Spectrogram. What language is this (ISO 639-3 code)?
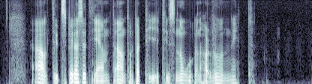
swe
